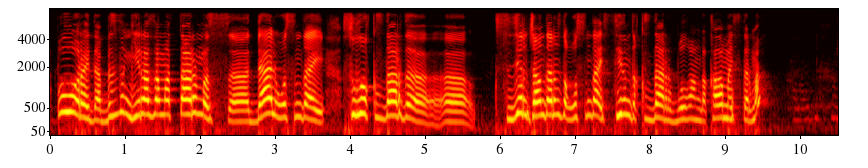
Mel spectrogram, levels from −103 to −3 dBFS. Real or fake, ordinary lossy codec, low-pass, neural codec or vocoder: real; none; 7.2 kHz; none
